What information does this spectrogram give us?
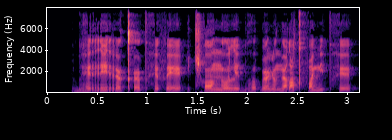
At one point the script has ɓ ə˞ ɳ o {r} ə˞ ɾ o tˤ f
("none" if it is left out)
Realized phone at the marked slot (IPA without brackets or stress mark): n̪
